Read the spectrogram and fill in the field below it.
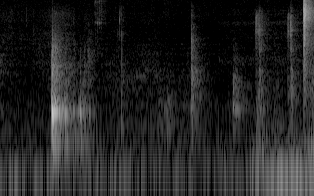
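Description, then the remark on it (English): A metal pan of water is put down onto a hob to boil, clunking with a brief ringing knock, followed by a few soft taps and clicks and a faint rising hiss toward the end. “So we've put the water on to boil, and then in the meantime we'll leave that to do its thing.”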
